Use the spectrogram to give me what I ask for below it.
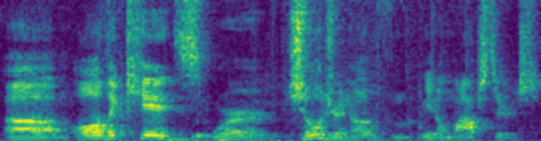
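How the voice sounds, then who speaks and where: A man's voice: on the high side, slow pace, echoey room, slight background noise. A man who grew up in New York, telling stories bluntly in a casual podcast chat, swearing often.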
